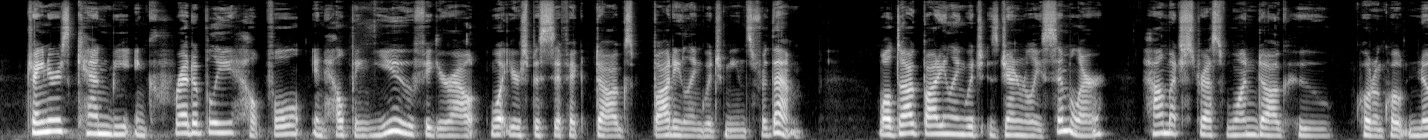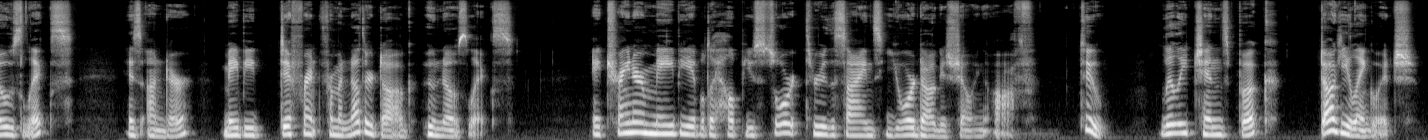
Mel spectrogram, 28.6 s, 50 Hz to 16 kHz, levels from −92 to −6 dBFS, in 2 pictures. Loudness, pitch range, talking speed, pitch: -18 LUFS, 180-225 Hz, 145 wpm, 195 Hz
